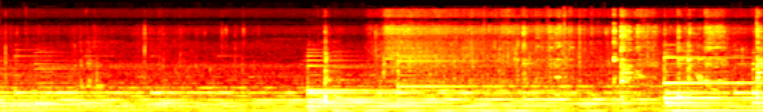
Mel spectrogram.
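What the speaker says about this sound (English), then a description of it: "Now we will add the puree into it." Puree added to a pan of hot oil with ginger and garlic, a soft, wet sizzle with squishy stirring noises and a few louder spoon clatters against the pan. Background music plays throughout.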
